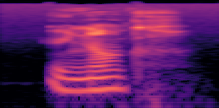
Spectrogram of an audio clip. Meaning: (noun) ink; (verb) inflection of encrer: 1. first/third-person singular present indicative/subjunctive 2. second-person singular imperative
- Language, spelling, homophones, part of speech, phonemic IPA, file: French, encre, ancre / ancrent / ancres / encrent / encres, noun / verb, /ɑ̃kʁ/, Fr-encre.ogg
